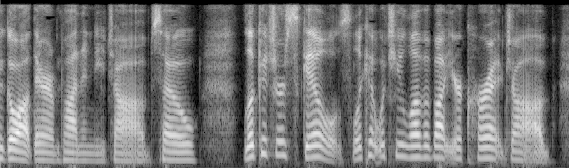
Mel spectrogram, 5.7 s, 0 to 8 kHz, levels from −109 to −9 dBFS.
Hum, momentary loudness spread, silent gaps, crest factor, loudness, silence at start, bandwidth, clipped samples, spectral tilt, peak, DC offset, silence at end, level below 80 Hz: none; 9 LU; none; 20 dB; -22 LUFS; 0 s; 7.8 kHz; under 0.1%; -1.5 dB/octave; -4 dBFS; under 0.1%; 0 s; -66 dBFS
